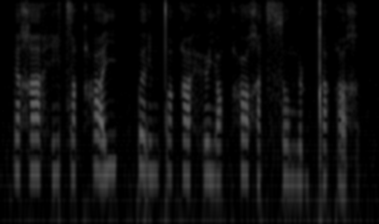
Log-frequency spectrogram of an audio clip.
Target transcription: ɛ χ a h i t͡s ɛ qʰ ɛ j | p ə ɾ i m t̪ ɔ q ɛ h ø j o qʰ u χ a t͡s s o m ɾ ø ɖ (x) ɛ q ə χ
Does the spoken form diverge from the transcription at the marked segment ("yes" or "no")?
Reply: yes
